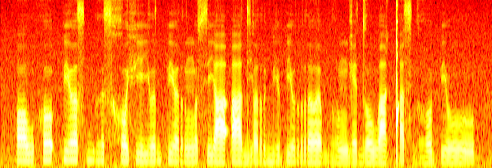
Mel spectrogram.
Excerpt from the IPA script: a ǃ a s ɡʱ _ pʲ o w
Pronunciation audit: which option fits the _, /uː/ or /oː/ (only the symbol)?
oː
